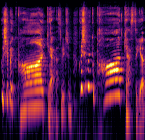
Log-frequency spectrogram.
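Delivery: very high, goofy, silly, kidding voice. Retelling his joke to three people on a voice call: silly joking voice. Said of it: "I jokingly said in a silly voice".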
